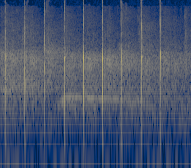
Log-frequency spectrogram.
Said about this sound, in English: When we clap at the end of a song, I hope you know we're worshiping God. We're clapping for God. That's not like we've just had a performance and we're telling you good job. We're clapping for the Lord.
